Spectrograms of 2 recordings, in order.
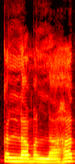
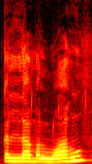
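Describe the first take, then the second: First: The final vowel is an 'a' sound. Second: The final vowel is an 'u' sound. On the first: Moses is the one who spoke to God. The speaker calls it wrong. "उन्होंने बदल कर" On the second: God is the one who spoke to Moses. The speaker calls it right. "असल में लफ्ज़ था"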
